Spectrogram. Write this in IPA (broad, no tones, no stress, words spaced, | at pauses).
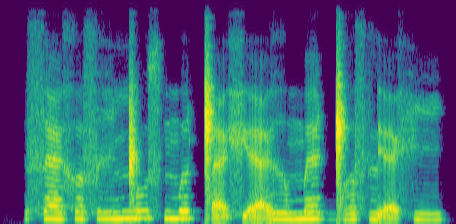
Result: sæxʌsɣɪŋ͡ǁus mə ǁæ̰xʲæ̰ ɣəmɛ ɡ͡ǁʌs lʲæ̰ xi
